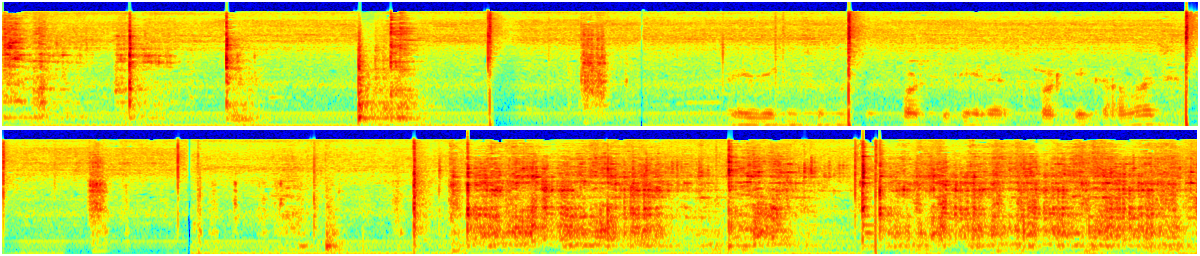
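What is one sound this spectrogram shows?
A metal spoon stirs dry kernels that rattle and scrape in a metal pan.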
